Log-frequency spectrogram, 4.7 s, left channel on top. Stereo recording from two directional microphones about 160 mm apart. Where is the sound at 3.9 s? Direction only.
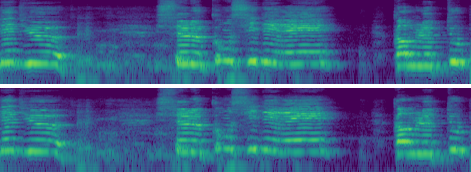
40° right (ahead or behind).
